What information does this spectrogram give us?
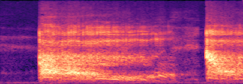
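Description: Lion roar in an Arabian Nights radio drama: a long, deep, rough roar of about two seconds, then a second roar starting abruptly as the first fades.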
